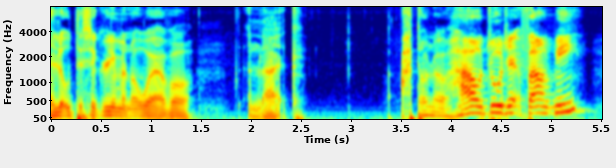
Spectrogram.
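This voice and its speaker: At a moderate pace, a man speaks in a fairly low pitch with very wide pitch swings and long, frequent pauses. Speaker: returning podcast guest. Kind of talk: casual chat.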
